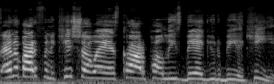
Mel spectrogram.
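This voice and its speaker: Speaking very fast with a Mississippi accent, a woman uses a raised, projected voice with a bright, sharp, animated tone. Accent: Mississippi, aggressive-sounding. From US South (Mississippi). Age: 20s. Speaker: social media storyteller. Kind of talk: heated rant.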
